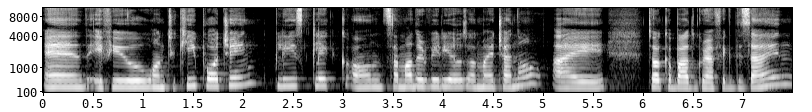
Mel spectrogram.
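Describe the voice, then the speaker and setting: In a very clean recording with a silent background, a woman with a non-native accent talks at a fairly slow pace in a fairly high pitch, her intonation fairly even. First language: not English. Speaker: graphic designer vlogger. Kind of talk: vlog talking to camera. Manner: casual with hesitations.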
